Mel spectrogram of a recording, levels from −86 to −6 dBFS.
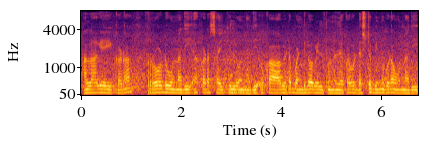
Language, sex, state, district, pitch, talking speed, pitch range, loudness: Telugu, male, Andhra Pradesh, Sri Satya Sai, 115 Hz, 150 wpm, 110-120 Hz, -16 LUFS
